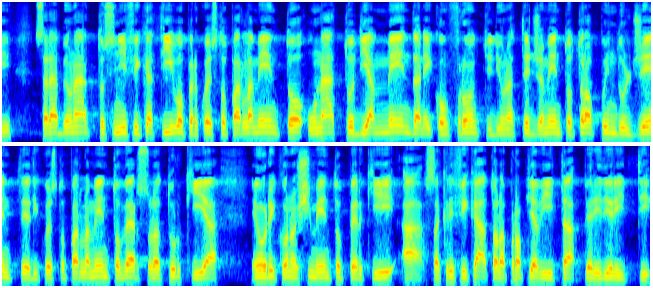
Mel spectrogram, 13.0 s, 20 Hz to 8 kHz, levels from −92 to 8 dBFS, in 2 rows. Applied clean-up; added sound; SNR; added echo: none; none; none; none.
